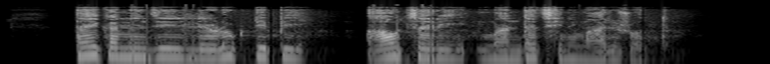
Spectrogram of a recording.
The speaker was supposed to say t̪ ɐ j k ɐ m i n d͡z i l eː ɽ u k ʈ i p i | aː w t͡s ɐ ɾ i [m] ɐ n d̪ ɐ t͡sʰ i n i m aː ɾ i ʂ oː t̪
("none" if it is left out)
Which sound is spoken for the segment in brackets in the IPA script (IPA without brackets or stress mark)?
m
